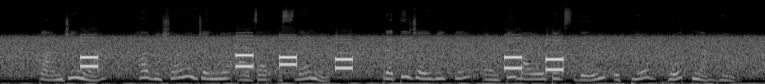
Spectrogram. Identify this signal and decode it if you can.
DTMF, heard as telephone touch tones, dialled by hand, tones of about 170 ms, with speech in Marathi. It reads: 8 904 51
